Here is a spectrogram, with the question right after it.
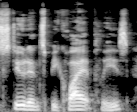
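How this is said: It is said in a kind, gentle tone. It is a polite request. "that's very kind. That's a nice way to give a command"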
